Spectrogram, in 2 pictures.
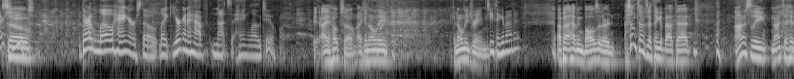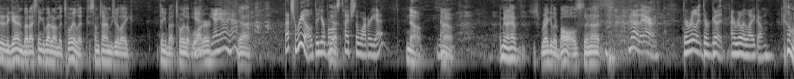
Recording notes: LIVE From West Palm Beacb. This live episode. It was after all recorded in Breast Balls Beach, Florida.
